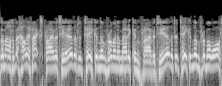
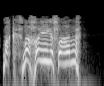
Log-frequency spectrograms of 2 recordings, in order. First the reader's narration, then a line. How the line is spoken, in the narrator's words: several of the Irishmen cried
